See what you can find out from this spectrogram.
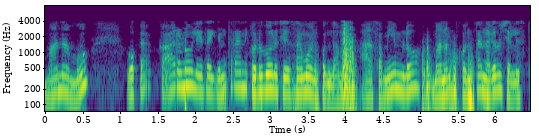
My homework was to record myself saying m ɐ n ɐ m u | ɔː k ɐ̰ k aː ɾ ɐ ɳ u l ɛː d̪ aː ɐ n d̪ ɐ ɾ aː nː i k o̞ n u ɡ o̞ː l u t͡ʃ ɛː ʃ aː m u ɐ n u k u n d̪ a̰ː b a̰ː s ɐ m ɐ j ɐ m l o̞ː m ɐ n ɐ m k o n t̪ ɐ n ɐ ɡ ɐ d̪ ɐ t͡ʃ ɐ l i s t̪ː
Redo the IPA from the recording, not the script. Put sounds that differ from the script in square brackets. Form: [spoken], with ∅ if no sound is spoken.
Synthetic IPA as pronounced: m ɐ n ɐ m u | [ɔ] k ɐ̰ k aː ɾ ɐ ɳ u l ɛː d̪ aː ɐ n [t̪] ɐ ɾ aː nː i k o̞ n u ɡ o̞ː l u t͡ʃ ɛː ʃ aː m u ɐ n u k u n d̪ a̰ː [m] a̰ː s ɐ m ɐ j ɐ m l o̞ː m ɐ n ɐ m k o n t̪ ɐ n ɐ ɡ ɐ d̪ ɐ t͡ʃ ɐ l i s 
